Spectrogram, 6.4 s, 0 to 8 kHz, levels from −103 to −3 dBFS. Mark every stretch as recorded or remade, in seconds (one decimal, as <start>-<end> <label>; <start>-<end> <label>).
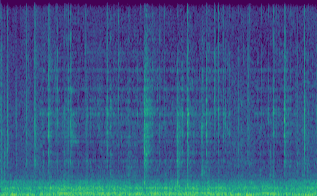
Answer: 0.0-0.8 recorded; 0.8-4.6 remade; 4.6-5.1 recorded; 5.1-5.9 remade; 5.9-6.4 recorded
